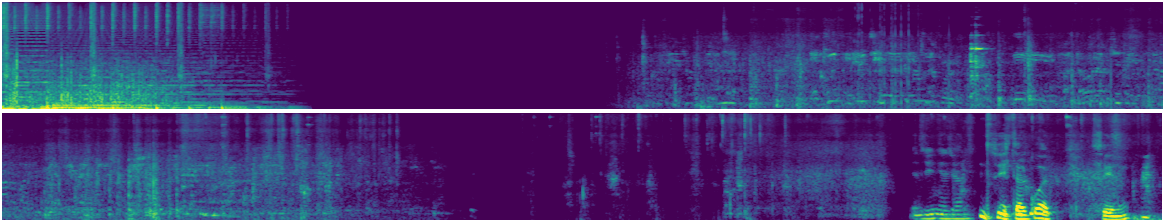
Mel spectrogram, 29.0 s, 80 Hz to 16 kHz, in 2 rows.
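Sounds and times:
dogs play-fighting: 0:07.8 - 0:20.0, 0:20.8 - 0:25.3, 0:26.4 - 0:29.0
scuffling: 0:12.6 - 0:18.6.

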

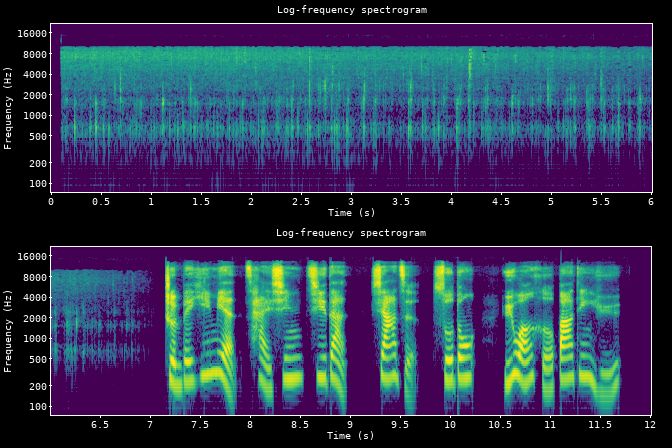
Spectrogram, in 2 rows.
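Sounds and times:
broth bubbling in a pot: 0:00.1 - 0:07.1.

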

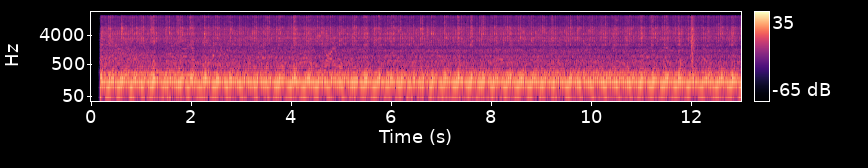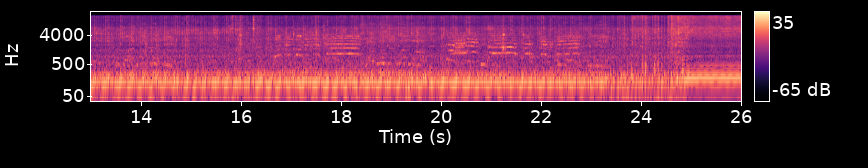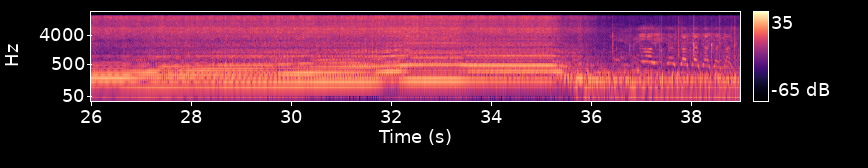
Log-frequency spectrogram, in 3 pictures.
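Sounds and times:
fire pump engine running: 0:00.2 - 0:38.9
people shouting: 0:16.6 - 0:19.2, 0:19.9 - 0:23.4.

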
